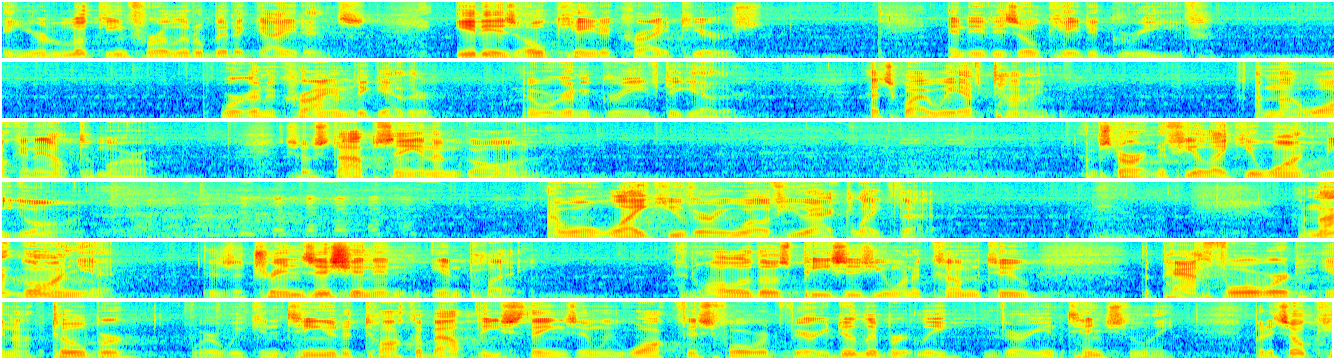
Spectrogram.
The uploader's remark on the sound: This JAT was recorded live on Sunday, October 3rd, 2021 at Newark UPC.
